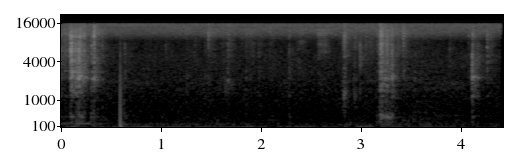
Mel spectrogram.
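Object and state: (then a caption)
Frozen soap bar scraped with a knife. A solid white frozen soap bar held in the hand is scraped and scratched repeatedly with a red-handled knife blade, chipping off crumbly shavings. Quiet, bright, gritty scrapes come in short bursts with brief ticks between them, over a faint low hum.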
